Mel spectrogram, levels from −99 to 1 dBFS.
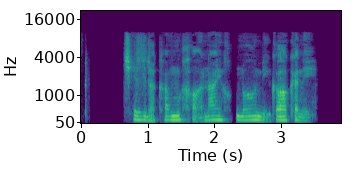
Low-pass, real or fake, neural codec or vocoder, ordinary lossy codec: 9.9 kHz; fake; codec, 24 kHz, 0.9 kbps, WavTokenizer, medium speech release version 1; MP3, 96 kbps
